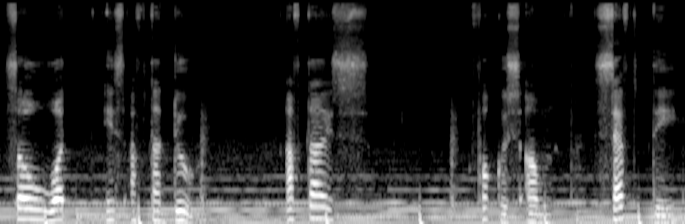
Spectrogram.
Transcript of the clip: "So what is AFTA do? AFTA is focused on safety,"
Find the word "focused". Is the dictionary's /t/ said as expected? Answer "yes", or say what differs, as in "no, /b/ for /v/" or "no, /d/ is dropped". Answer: no, /t/ is dropped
